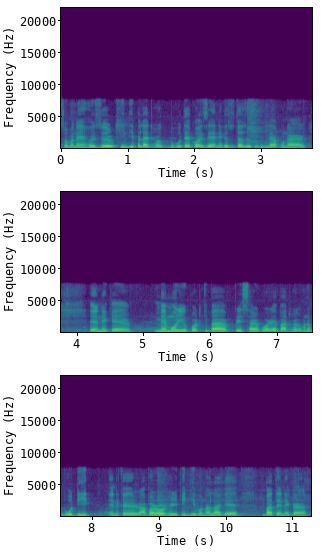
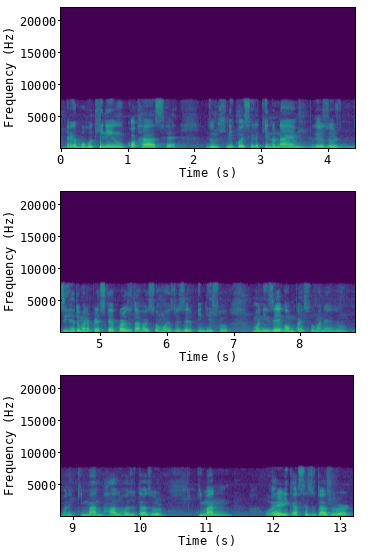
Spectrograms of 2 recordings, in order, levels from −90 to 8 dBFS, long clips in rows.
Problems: none marked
